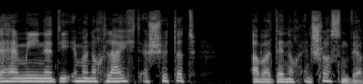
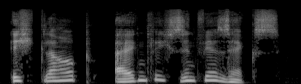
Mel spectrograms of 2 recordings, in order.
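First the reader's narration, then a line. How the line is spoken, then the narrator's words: Calm. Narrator (German): sagte Luna ruhig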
